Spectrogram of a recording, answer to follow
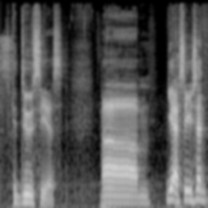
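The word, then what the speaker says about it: Caduceus: then you essentially um are shipped out to Cadesius. That is how it's pronounced. Oh, I wrote this down because I love the way it was. Uh, essentially it's the CDC. Yeah. Kaduciius. Kaducius.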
